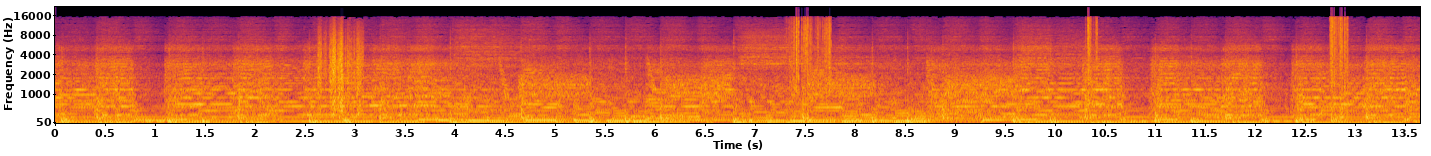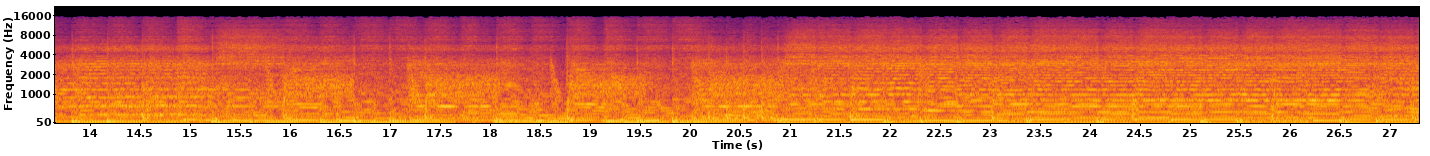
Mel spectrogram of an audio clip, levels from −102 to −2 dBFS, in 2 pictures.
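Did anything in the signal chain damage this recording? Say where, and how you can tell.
Yes: scratchy, rustling bursts at 2.62–3.10, 7.29–7.76, 10.30–10.49 and 12.74–12.93 s. This is cable scratch noise, likely a worn connector in the analogue wiring.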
